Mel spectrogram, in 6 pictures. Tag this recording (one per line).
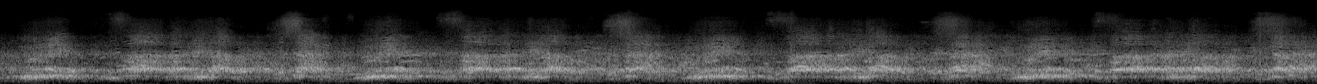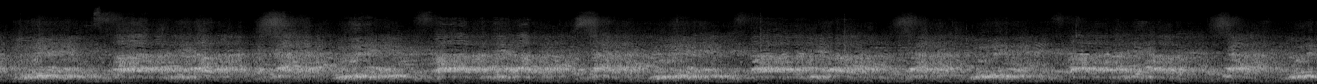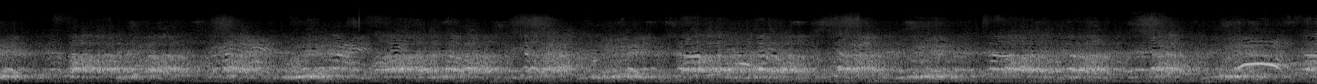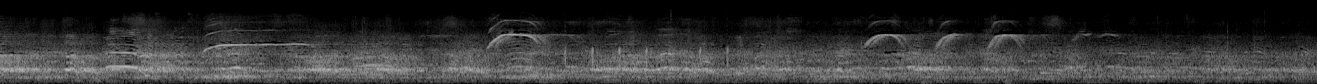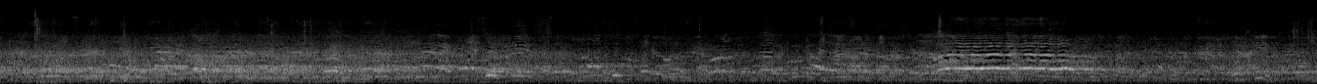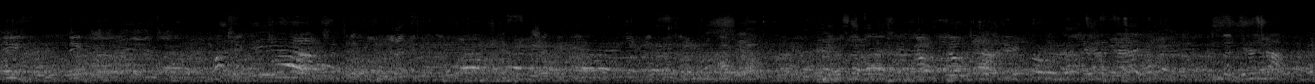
arab
crowd
field-recording
Protest
spring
